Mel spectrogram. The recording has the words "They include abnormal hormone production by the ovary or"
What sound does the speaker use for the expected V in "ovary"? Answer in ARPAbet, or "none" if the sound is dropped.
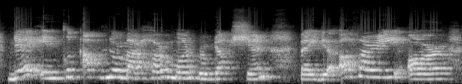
F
